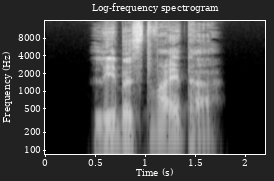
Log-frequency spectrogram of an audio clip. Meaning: second-person singular subjunctive I of weiterleben
- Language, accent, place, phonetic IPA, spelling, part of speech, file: German, Germany, Berlin, [ˌleːbəst ˈvaɪ̯tɐ], lebest weiter, verb, De-lebest weiter.ogg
